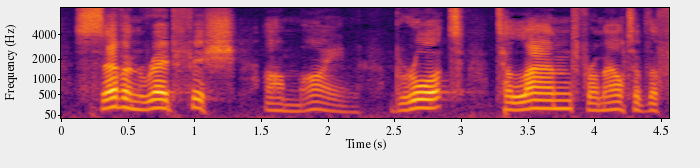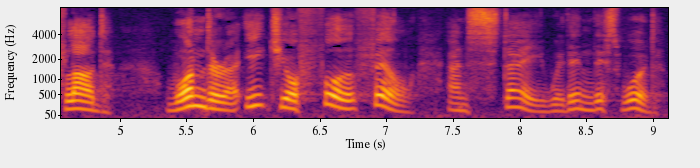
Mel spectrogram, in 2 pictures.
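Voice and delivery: slow, measured verse reading; stately recital, each line spaced out; poem recitation. Acted. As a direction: declaim the verse slowly and deliberately. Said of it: "I'll read out the, um, there are little poems".

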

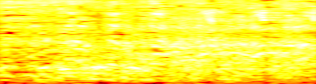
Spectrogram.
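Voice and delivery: an airy, high giggle; high breathless laugh. Real, not acted. Laughing as he asks the team not to mimic him.

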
